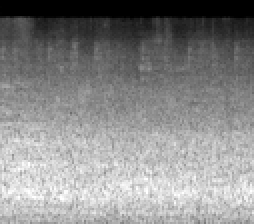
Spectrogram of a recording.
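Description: A crowd of young fans cheers and shouts excitedly in a large stadium.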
